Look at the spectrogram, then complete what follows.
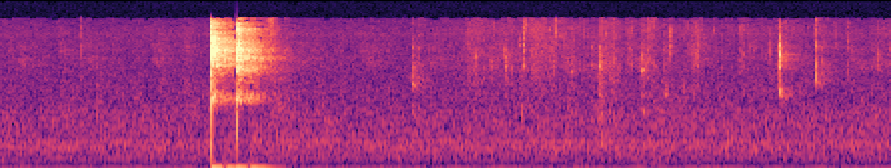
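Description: Dog-training clicker pressed and released once, two sharp clicks in quick succession about a second and a half in, marking the dog's blink. A few faint small clicks follow.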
